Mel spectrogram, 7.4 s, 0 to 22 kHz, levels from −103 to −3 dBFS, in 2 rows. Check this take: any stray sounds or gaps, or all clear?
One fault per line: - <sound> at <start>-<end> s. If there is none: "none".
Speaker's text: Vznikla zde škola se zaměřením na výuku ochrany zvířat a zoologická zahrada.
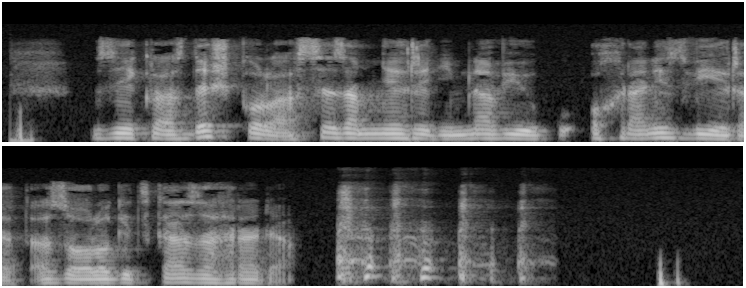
- cough at 5.4-6.5 s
